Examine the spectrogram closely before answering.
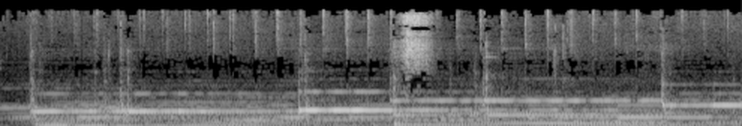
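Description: Water drips from leaking pipes in a steady series of sharp plinks, roughly twice a second, heard over a sustained, tonal musical background.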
